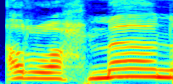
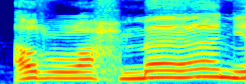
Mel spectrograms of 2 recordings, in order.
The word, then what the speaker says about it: الرحمن: ما قلناه في البسملة في كلمة الرحمن أيضا هنا في كلمة الرحمن: لا تجنح منك النون إلى الضم، بدل ما هي مكسورة لا تنطق بها مضمومة، أو توهم السامع أنك تقرأ حرف النون من هذه الكلمة بالضم. لا تقل الرحمن الرحيم، ولكن الصحيح الرحمن الرحيم، هكذا.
